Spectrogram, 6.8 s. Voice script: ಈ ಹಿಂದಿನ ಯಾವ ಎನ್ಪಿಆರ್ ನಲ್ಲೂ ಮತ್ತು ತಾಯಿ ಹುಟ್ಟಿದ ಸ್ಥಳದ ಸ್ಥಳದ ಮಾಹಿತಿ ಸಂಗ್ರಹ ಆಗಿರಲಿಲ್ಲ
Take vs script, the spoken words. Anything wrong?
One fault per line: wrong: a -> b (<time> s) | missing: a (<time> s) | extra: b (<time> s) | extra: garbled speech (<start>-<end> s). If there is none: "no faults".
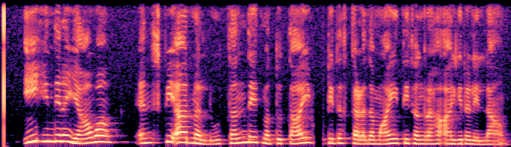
extra: ತಂದೆ (3.0 s)
missing: ಸ್ಥಳದ (5.0 s)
